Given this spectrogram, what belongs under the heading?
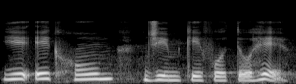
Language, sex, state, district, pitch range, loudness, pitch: Hindi, female, Arunachal Pradesh, Papum Pare, 190-245 Hz, -14 LUFS, 225 Hz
